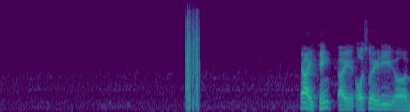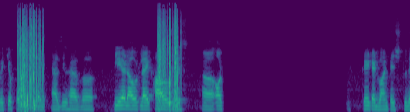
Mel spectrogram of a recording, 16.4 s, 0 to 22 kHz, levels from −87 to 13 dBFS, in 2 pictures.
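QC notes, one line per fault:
3.71 to 4.00 s, 8.55 to 9.10 s and 11.35 to 11.83 s, cable scratch noise: three bursts of dense, uneven crackle laid over the speech, the first at about the speech's own level and the later two about 5 dB above it. The irregular scraping fits a worn connector or lead being moved, which likely made the contact resistance jump about. On a spectrogram each burst is a ragged broadband smear with vertical streaks; the waveform shows spiky, jagged bursts that stand above the speech envelope.
12.63 to 15.14 s, long network dropout: about 2.5 s of audio is missing. The receiver briefly stretches the last sound into a fading buzz, then holds near silence for almost all of the gap before the speech resumes further on, with the lost part skipped. This is likely a long loss of incoming packets. The waveform shows a short decaying tail followed by a flat line; on the spectrogram a brief fading smear gives way to an empty band until the speech returns.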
